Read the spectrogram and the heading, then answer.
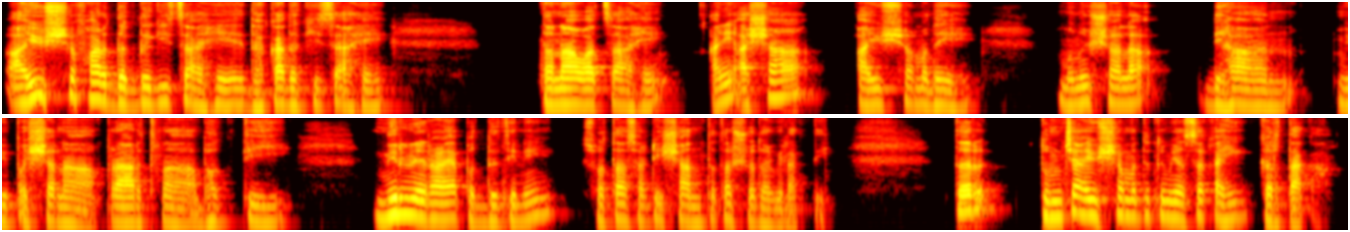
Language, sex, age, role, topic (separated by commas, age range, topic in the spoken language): Marathi, male, 40-44, host, दैनंदिन आयुष्यात ध्यानासाठी वेळ कसा काढता?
